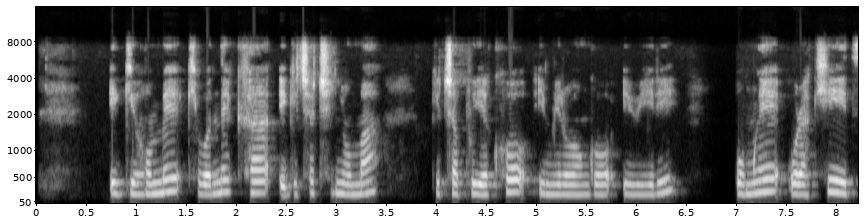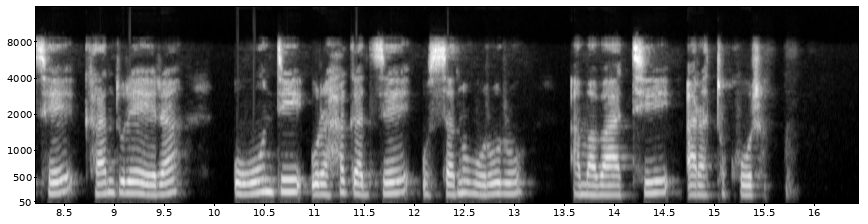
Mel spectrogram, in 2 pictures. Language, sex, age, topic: Rundi, female, 36-49, education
